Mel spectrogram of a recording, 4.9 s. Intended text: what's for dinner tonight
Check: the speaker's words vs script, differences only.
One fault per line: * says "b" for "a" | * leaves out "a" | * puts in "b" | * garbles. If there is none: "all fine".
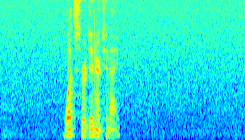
all fine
